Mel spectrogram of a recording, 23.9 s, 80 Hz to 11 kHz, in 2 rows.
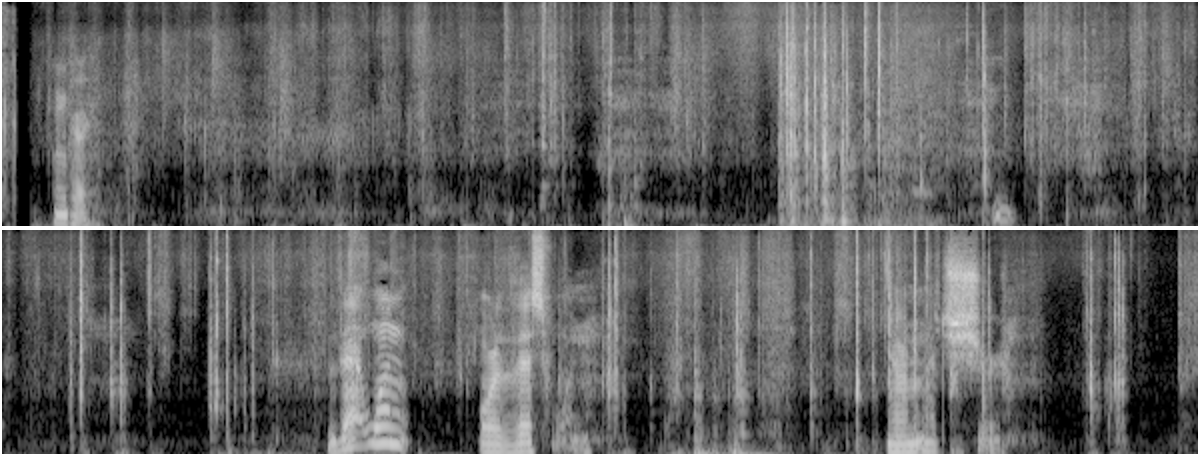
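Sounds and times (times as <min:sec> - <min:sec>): leather handling clicks and rustles: 0:05.1 - 0:06.4, 0:07.4 - 0:15.2.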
